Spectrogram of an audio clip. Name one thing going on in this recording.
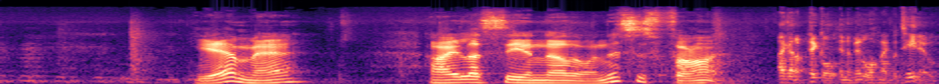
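A second man laughs and exclaims.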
